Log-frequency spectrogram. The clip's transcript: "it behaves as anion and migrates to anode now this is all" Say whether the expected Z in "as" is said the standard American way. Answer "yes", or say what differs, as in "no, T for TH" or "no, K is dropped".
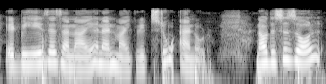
yes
